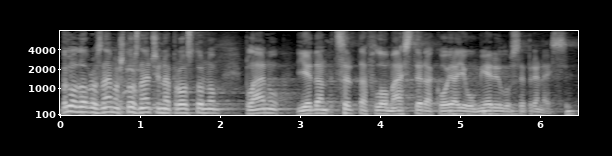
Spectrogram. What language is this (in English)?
Croatian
